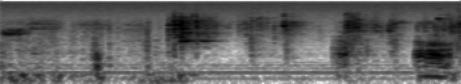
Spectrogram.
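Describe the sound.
Cups and a kettle clatter while tea is made, a few scattered clinks and knocks of crockery and metal amid quieter background sounds.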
